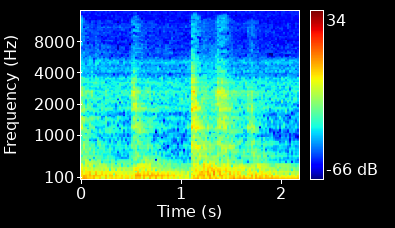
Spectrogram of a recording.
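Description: Heavy rock music with no vocals: a bass guitar holds low, sustained notes while drums strike a few sparse hits about half a second apart.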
